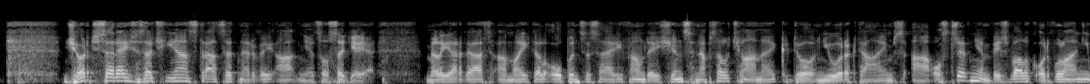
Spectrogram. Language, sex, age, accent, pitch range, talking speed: Czech, male, 30-49, native, 95-115 Hz, 145 wpm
